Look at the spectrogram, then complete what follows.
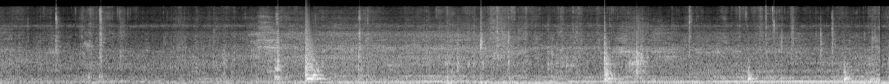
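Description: Wooden pestle pounding and turning steaming cassava fufu (akpu) in a wooden mortar, giving a few irregular knocks, two of them louder. Under it runs a steady low motor-like rumble that grows louder after about four seconds.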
